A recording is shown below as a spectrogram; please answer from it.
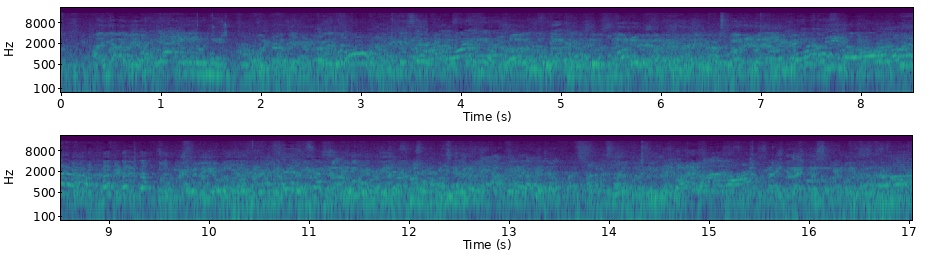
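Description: Crowd chatter: many people talking at once, the voices overlapping and indistinct.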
